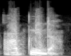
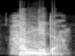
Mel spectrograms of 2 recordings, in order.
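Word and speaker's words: 합니다: উচ্চারণ হবে মমন হামনিদা এখানে বাচ্চিমে বিউপ আছে আর বাচ্চিমে বিউপ থাকার কারণে এই শব্দটার উচ্চারণ হওয়ার কথা ছিল আপনিদা কিন্তু এই বাচ্চিমের রুলসের কারণে এই শব্দটার সঠিক উচ্চারণ হবে হামনিদা এরপরে হচ্ছে আট নাম্বার রুলস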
